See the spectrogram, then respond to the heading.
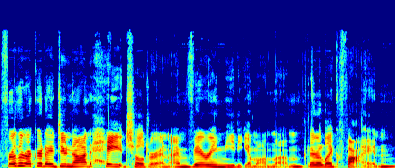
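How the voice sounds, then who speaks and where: Amid noticeable background noise, a woman with a Canadian accent speaks at a fairly slow pace in a high pitch, with ordinary pitch variation. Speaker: podcast co-host. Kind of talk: casual chat.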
